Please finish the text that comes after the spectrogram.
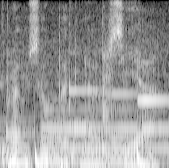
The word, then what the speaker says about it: prosopagnosia: In British English, it is normally pronounced as prosopagnosia.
